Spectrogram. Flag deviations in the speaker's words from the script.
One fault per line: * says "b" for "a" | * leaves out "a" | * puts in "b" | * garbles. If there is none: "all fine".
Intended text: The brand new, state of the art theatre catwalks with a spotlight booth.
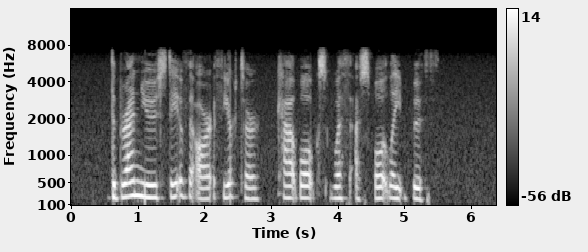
all fine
